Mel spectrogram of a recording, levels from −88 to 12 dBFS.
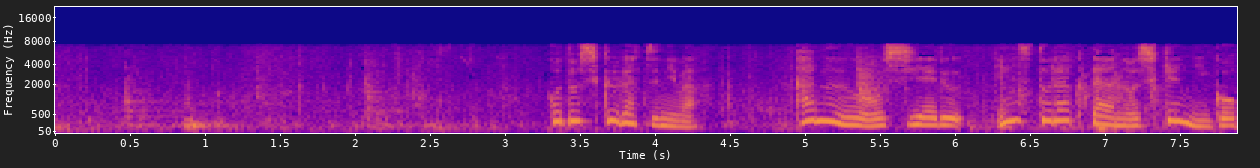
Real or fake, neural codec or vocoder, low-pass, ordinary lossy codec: real; none; 7.2 kHz; none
